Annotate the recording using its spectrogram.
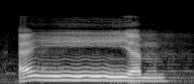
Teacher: ditahan gunnah, kadar gunnah 2 sampai 3 harkat.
